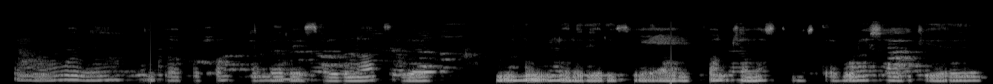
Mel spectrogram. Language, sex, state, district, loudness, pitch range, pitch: Rajasthani, female, Rajasthan, Nagaur, -32 LUFS, 175-205 Hz, 185 Hz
